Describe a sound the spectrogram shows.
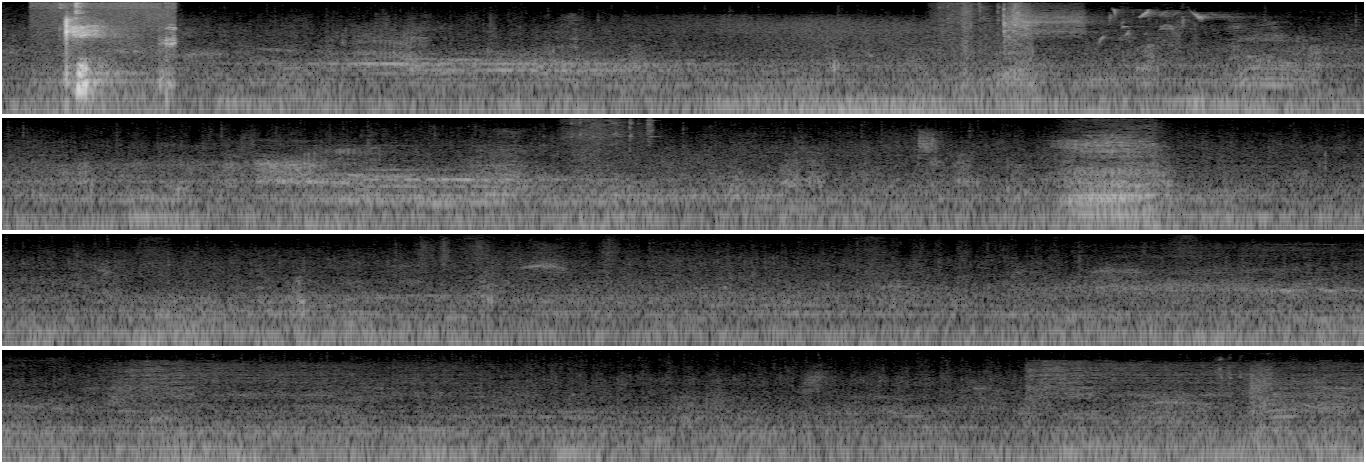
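Magic effects whoosh and swirl.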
